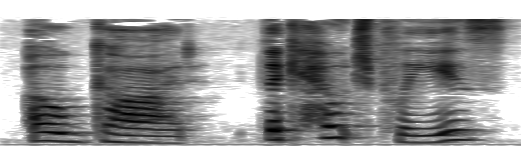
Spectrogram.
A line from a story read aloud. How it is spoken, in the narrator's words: Adam groans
